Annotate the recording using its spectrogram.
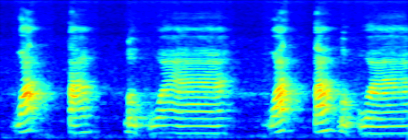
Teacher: Alif lam bersambung dengan huruf ta. Alif lamnya tidak dibaca. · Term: alif lam syamsiyah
